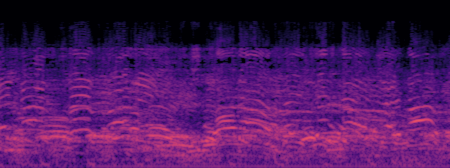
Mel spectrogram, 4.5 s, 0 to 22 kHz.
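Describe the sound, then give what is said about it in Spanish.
A loud, dense crowd boos and shouts "fuera fascistas" at defendants convicted over assaults at the 9 October 2017 demonstration as they leave the Ciudad de la Justicia in Valencia, Spain; many voices overlap in a continuous roar of chanting and jeering with rising and falling bursts of yelling. “Al grito de fuera fascistas han sido abucheados a la salida de la Ciudad de la Justicia en Valencia.”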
